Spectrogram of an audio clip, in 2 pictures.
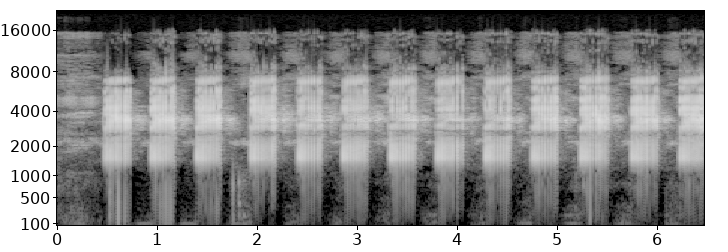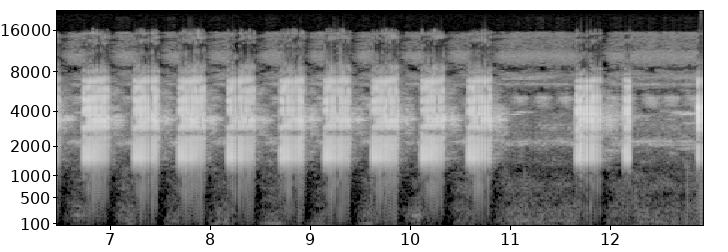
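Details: Chubby frog calling: a long run of short, harsh, buzzy croaks, each about a third of a second, repeated steadily about twice per second for roughly eleven seconds, then a brief pause and a few more croaks.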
